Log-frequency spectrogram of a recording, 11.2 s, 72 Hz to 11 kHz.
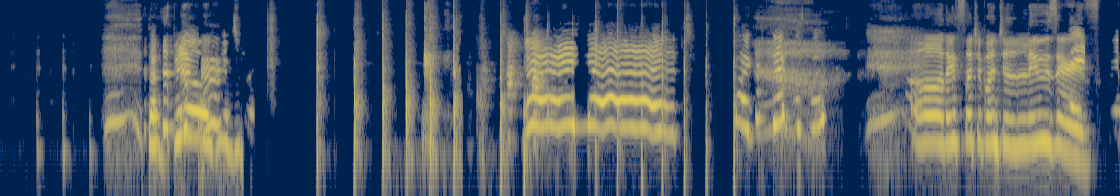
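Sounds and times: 
laughter: 0:00.4 - 0:02.3, 0:04.3 - 0:06.5, 0:07.4 - 0:08.4
speech: 0:01.0 - 0:02.6, 0:05.2 - 0:11.1
slow hand clapping: 0:03.2 - 0:07.5.

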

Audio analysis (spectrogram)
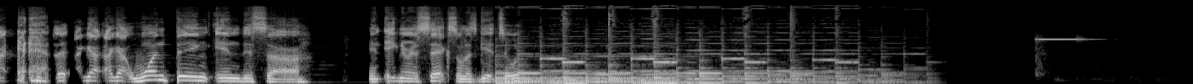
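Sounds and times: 
speech: 0:00.4 - 0:05.8
short burst of bright electronic melody: 0:05.0 - 0:09.5.

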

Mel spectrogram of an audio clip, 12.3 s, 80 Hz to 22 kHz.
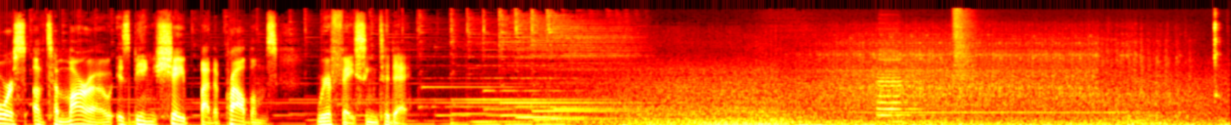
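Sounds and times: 
speech: 0:00.0 - 0:04.4
heavy truck engine rumbling and revving in a truck yard: 0:05.2 - 0:12.2
air brakes hissing: 0:09.2 - 0:11.7.

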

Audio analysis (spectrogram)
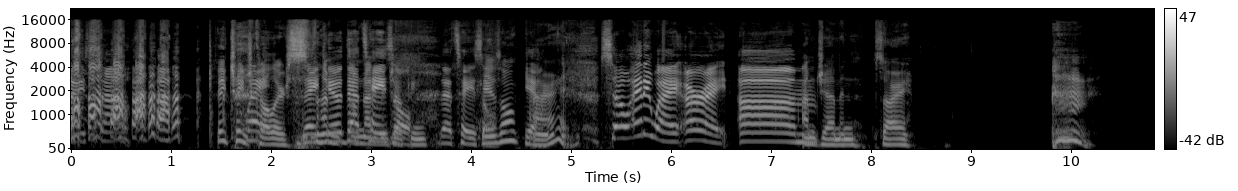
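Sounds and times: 
laughter: 0:00.0 - 0:02.8
speech: 0:01.5 - 0:08.5, 0:09.8 - 0:10.3
throat clearing: 0:09.8 - 0:10.4.

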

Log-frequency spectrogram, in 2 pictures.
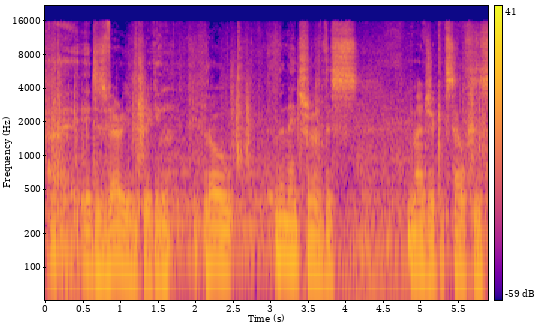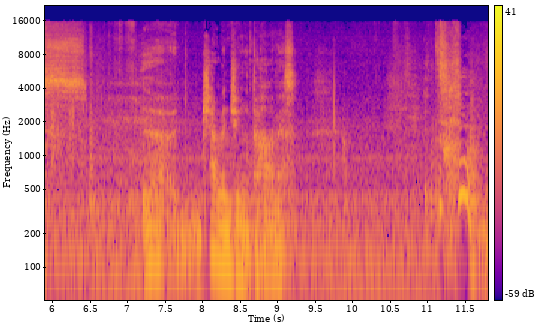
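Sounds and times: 
speech: 0:00.5 - 0:04.2, 0:04.8 - 0:06.3, 0:07.2 - 0:09.3
sneeze: 0:11.1 - 0:11.8.

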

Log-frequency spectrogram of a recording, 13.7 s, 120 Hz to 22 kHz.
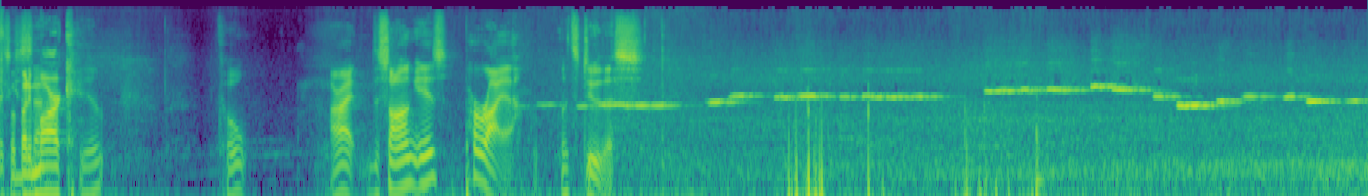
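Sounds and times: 
speech: 0:00.0 - 0:01.1, 0:02.2 - 0:02.6, 0:03.3 - 0:06.6
man whistling a wandering tune: 0:05.2 - 0:13.6
low thumps: 0:07.7 - 0:11.6.

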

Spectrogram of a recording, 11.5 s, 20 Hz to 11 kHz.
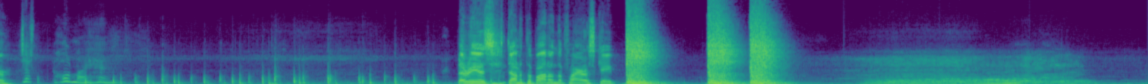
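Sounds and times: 
speech: 0:00.0 - 0:01.4, 0:04.6 - 0:06.3
sharp slams: 0:06.3 - 0:08.1
car engine starting and revving as the vehicle accelerates away: 0:08.2 - 0:11.4.

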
